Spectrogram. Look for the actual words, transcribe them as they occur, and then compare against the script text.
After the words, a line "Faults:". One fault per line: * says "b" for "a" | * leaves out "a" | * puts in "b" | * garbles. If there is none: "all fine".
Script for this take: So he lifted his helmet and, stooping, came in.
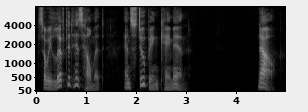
So he lifted his helmet and, stooping, came in. Now
Faults:
* puts in "Now"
